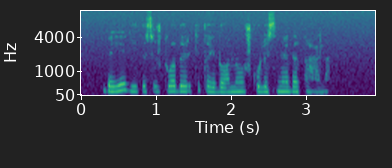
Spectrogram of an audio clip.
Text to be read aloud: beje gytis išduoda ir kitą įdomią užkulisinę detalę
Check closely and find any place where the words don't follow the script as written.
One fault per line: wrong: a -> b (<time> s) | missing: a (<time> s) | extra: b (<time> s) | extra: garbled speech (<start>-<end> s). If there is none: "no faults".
no faults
